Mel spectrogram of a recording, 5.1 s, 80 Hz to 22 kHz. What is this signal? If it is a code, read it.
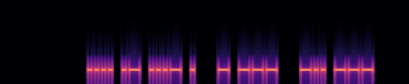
Morse code, heard as a keyed tone, about 28 wpm, 700 Hz. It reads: HAVE TO DO
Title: Sets of 3 Words 28wpm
